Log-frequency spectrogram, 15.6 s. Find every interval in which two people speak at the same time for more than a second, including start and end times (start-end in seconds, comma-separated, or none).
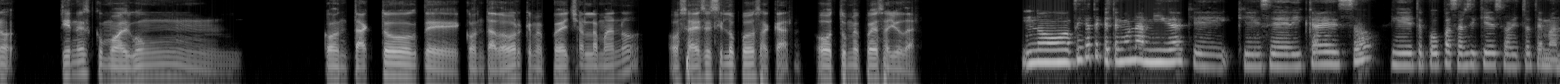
none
